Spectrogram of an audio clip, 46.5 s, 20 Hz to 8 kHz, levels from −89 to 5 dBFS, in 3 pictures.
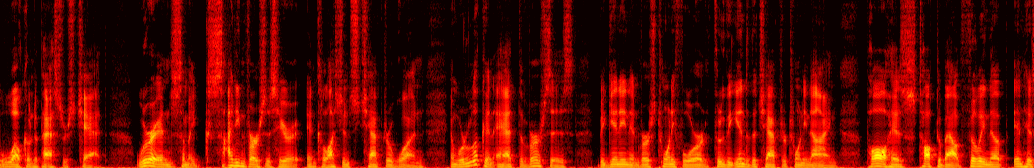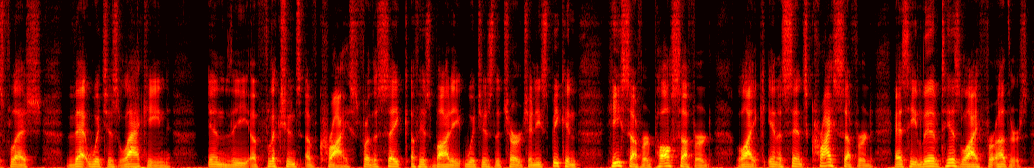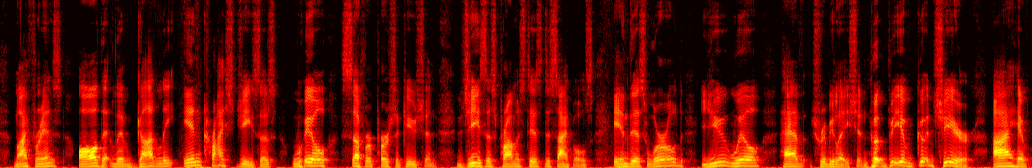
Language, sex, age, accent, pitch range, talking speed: English, male, 50-69, American, 95-120 Hz, 140 wpm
